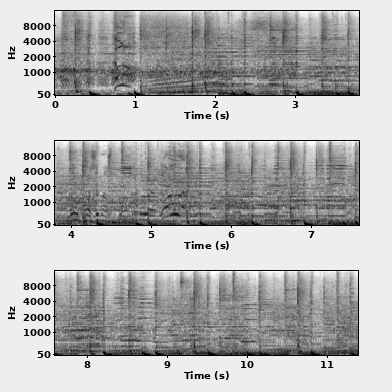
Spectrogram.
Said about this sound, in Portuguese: o carro está rugindo, parecendo fera. Voando lá em Campinas, na via Anguera.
